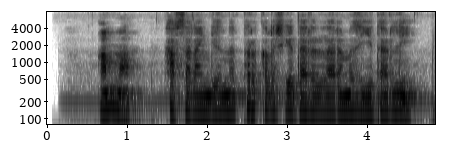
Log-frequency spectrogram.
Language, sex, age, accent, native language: Uzbek, male, 25-34, Farg'ona, Uzbek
